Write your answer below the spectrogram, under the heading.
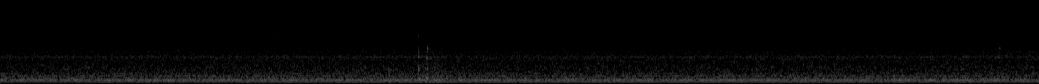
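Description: Quiet room tone: a faint, steady low electrical hum over soft hiss, with one faint click about four seconds in.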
